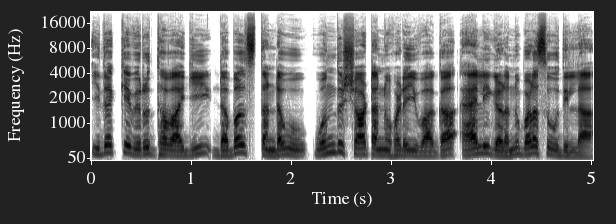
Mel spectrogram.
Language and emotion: Kannada, neutral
